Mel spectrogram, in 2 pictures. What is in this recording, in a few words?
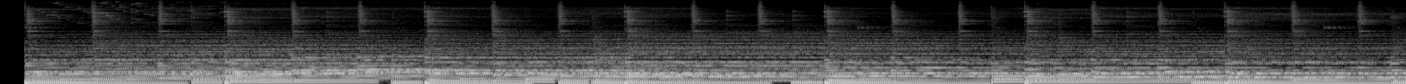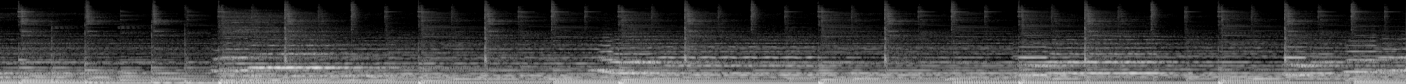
Christmas Waltz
